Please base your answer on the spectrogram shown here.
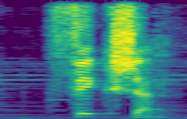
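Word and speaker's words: fiction: अगला शब्द देखते हैं शब्द है एफ आई सी टी आई ओ एन ध्यान दीजिए टी आई ओ एन की आवाज होती है शन और इसलिए एफ आई सी टी आई ओ एन का उच्चारण होगा फिक श फिक्शन अगला शब्द देखते हैं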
